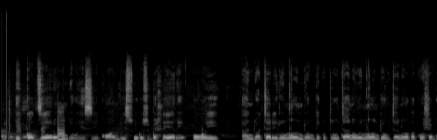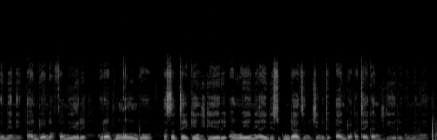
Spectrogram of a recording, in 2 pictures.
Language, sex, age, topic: Ndau, male, 18-24, health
